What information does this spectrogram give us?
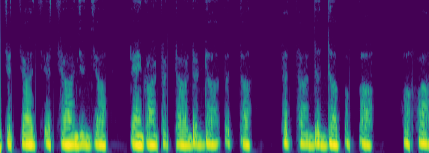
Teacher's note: ਪਹਿਲਾਂ ਇੱਕ ਵਾਰੀ ਹਵਾ ਰੋਕੀ ਜਾਂਦੀ ਹੈ ਫਿਰ ਛੱਡੀ ਜਾਂਦੀ ਹੈ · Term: ਡਕਵੇਂ ਵਿਅੰਜਨ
